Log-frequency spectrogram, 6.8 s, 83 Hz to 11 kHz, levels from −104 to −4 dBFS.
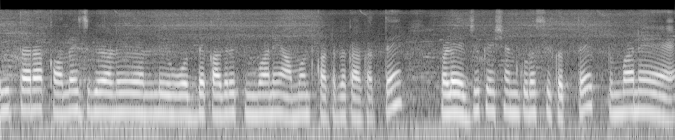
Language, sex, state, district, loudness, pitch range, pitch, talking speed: Kannada, female, Karnataka, Raichur, -15 LUFS, 200-220 Hz, 210 Hz, 140 wpm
